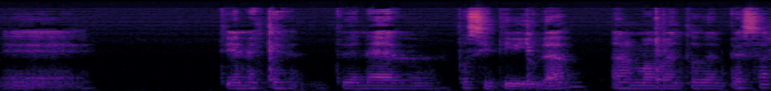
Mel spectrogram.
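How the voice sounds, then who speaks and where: Somewhat breathy and at a medium pitch, a man talks at a fairly slow pace with fairly even intonation. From Chile, Magallanes region (Puerto Natales). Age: 20s. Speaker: violin student. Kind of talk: testimony. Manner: casual, with fillers.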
